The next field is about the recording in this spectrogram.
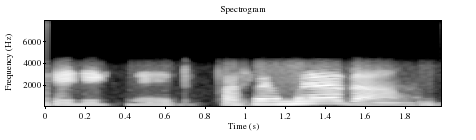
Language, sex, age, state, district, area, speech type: Maithili, female, 30-45, Bihar, Samastipur, rural, conversation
